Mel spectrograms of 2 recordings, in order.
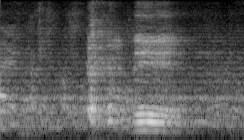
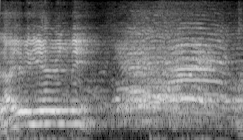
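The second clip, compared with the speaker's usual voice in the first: teacher voice; 6 semitones higher, slower than usual. Shown as a demonstration. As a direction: demand the room's attention, teacher style. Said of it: "put on my teacher voice".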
